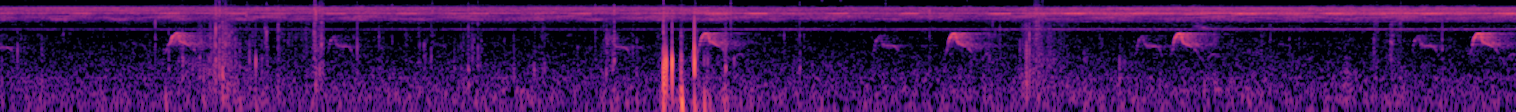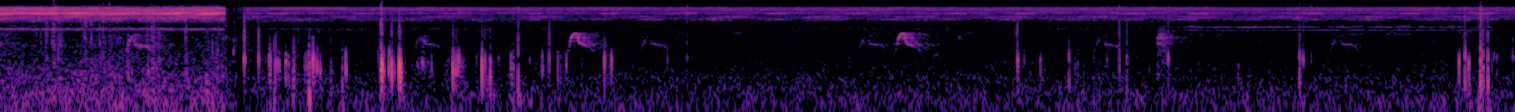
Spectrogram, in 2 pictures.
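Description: Faint night chorus of crickets, a steady high shrill, with a short chirping call repeated every two to three seconds and a few soft knocks. A little over halfway through, the sound cuts abruptly to a quieter chorus, and the chirps carry on.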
